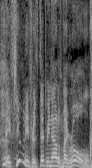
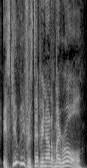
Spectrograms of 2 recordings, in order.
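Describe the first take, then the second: First: Lightly voiced Ed Wynn, higher; Ed Wynn line. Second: Lightly voiced Ed Wynn, higher and quick; a touch of Ed Wynn's goofy politeness; Ed Wynn line. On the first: Retelling the punchline to the hosts, light Ed Wynn voice. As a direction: repeat it in a light Ed Wynn voice through laughter. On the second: Ed Wynn apologizing to Capone's mob, light Ed Wynn voice. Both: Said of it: "goes to the microphone".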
